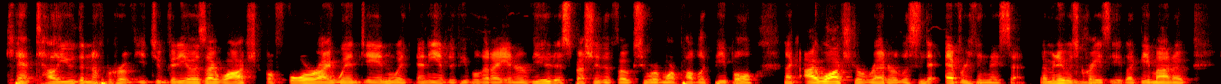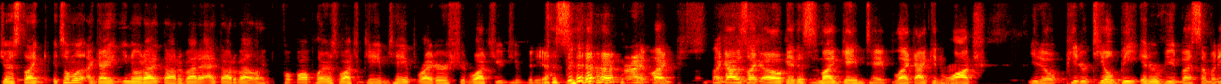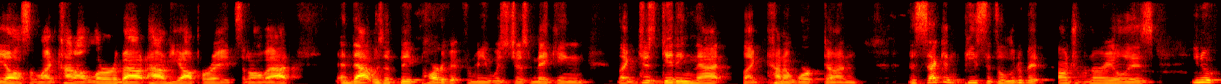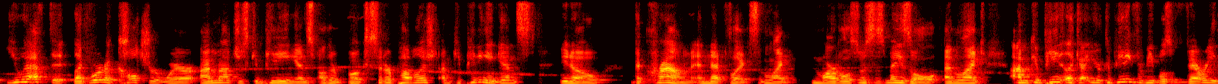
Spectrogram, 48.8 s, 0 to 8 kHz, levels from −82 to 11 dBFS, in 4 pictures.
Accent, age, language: American, 30-49, English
